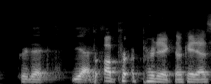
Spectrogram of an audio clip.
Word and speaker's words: PredIQt: And by the way, for people who might be listening to the podcast, it's spelled PREDIQT. So predict.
